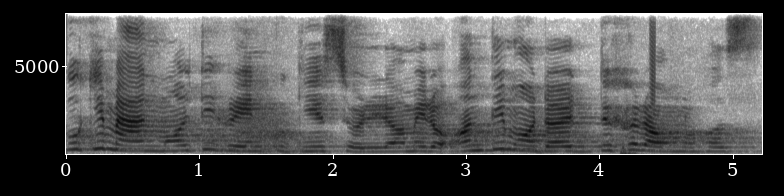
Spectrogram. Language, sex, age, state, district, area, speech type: Nepali, female, 18-30, West Bengal, Darjeeling, rural, read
